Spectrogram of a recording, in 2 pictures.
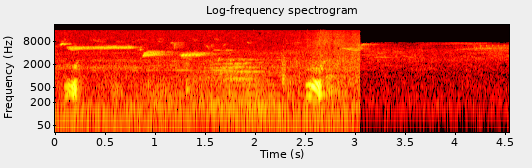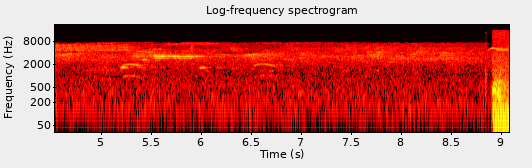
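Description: Moose giving short, rising grunting calls twice in the first three seconds over steady birdsong. Then comes a much quieter stretch with only faint bird chirps.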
